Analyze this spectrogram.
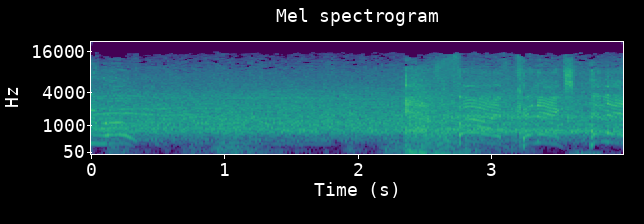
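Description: A body slams heavily onto a wrestling mat with a thud.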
